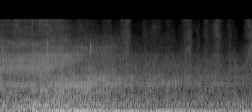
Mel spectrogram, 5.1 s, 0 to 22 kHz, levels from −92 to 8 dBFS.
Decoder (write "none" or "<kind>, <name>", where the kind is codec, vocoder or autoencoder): vocoder, Vocos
